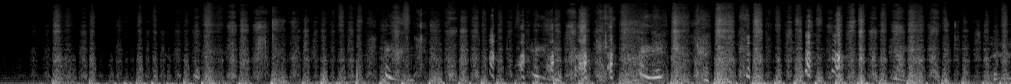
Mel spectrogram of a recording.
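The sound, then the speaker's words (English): A voice imitates an excited, friendly dog sniffing in someone's ear while being petted, with rapid, rhythmic snuffling and huffing bursts of breath, loud and near, continuing for several seconds. “And then the last one is when you're you know, when you're petting like a really excited dog and he's really excited and friendly. Yeah. And then he starts like sniffing in your ear.”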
